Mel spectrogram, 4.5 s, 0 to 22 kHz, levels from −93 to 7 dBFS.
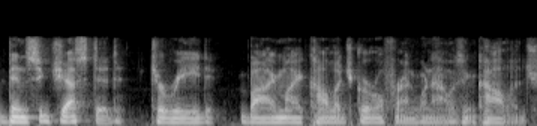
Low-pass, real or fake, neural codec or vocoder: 7.2 kHz; real; none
